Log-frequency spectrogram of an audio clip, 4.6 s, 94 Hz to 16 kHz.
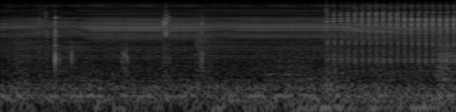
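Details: Lexus LS400 (1992-94, LHD) engine harness for the automatic gearbox on test. Injectors are pulsed one at a time (8, 6, 4, then 7, 5), giving sharp, even ticks three or four times a second. Each injector fires cleanly: normal clicking.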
